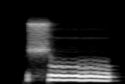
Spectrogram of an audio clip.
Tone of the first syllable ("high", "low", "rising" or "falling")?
falling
